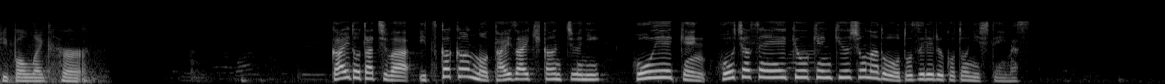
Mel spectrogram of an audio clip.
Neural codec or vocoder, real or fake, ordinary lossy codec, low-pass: none; real; none; none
